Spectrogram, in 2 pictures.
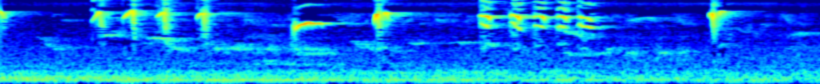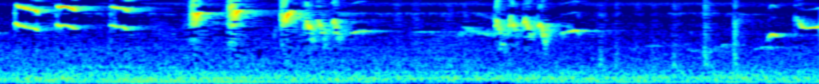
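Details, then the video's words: Oriental magpie-robin in energetic full song, used as a tutor recording for competition birds: rapid bursts of sharp, high whistled and chipping notes, some sweeping down, in quick clusters with brief pauses between. "KONIN GACOR EMOSI FULL BONGKAR ISIAN MEWAH‼️Cocok Untuk Masteran Burung Lomba"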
